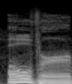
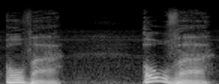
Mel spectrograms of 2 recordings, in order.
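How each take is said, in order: First: "over" with a clear final R; pronounced R. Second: "ova" for over, ending in "uh"; dropped R. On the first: Quoting how Judy says it, "over" with R. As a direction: sound the R ending "over". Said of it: "Judy says over". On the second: Showing own way of saying over, "ova". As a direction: slowly drop the R: "ova". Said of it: "but I say ova". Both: Shown as a demonstration.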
